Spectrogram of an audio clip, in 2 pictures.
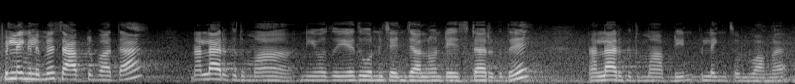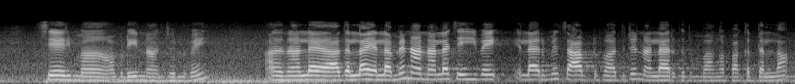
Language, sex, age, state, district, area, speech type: Tamil, female, 60+, Tamil Nadu, Salem, rural, spontaneous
